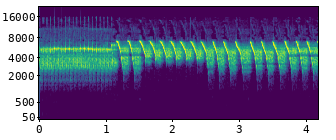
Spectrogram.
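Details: Belgian canary in full loud song, used to teach young birds to sing; a rolling buzzy trill gives way to a steady string of sharp downward sweeps, about three per second.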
